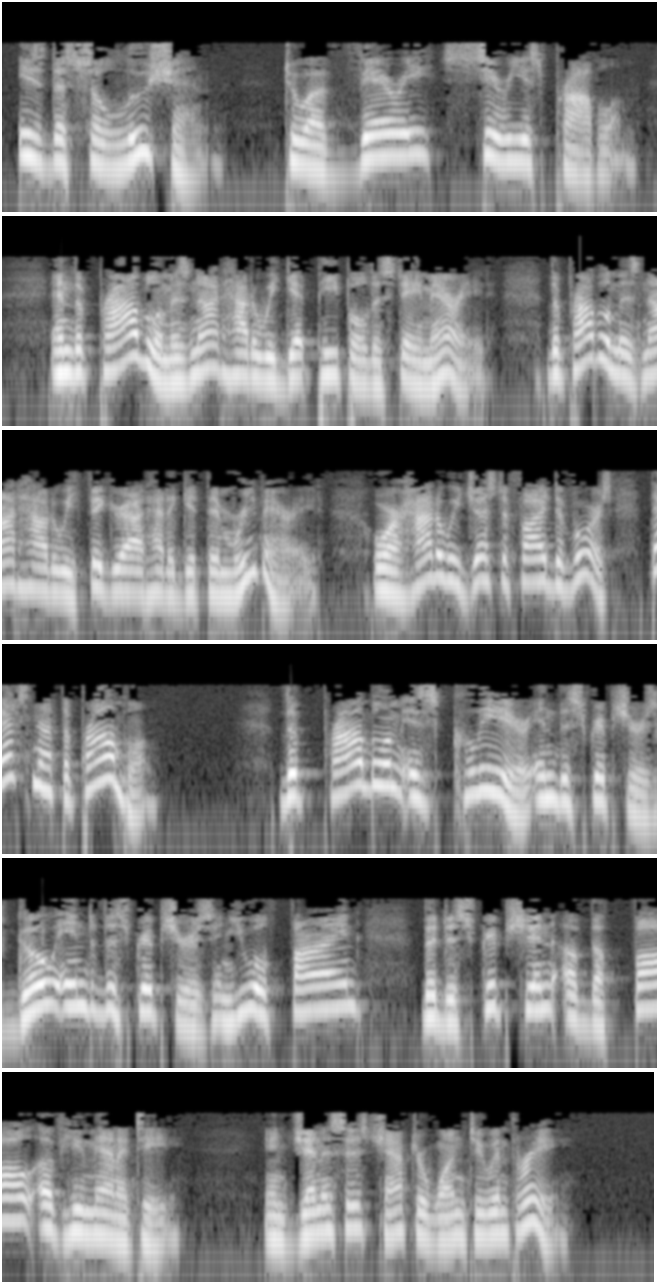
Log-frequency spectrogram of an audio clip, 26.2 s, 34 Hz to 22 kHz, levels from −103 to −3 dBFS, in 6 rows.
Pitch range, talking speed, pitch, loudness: 140-200 Hz, 170 wpm, 160 Hz, -16 LUFS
